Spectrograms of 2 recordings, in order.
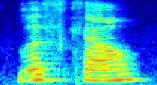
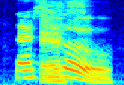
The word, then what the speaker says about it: Lascaux: Lascaux. Spell it. So I wrote it down, but I don't know how to say that word at all. Lascaux.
